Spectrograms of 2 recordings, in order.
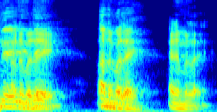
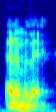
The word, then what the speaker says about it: Annamalai: Correct pronunciation? Annamalai. Annamalai.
